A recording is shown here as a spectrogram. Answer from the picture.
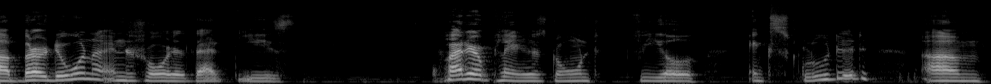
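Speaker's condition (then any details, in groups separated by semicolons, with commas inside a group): Spinocerebellar ataxia type 2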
